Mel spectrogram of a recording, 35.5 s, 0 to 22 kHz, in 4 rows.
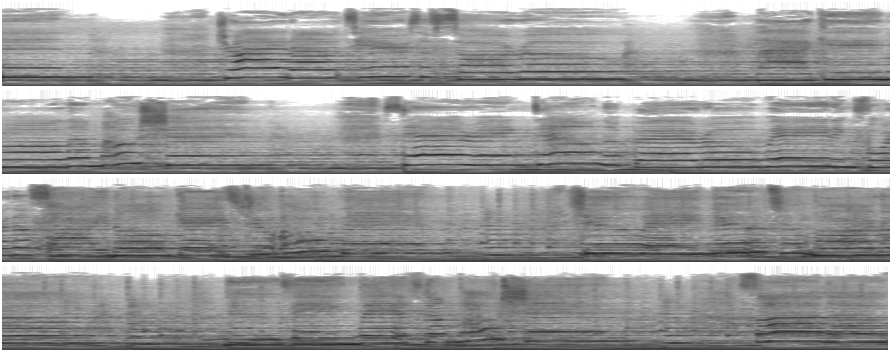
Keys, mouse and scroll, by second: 1.2 scroll up 1, 2.5-3.5 scroll down 1, 3.5-6.0 drag, 6.0 scroll up 1, 6.4-8.2 drag, 8.6 scroll down 1, 10.9 click, 13.2 ctrl+w, 14.4 click, 16.1 ctrl+w, 18.4 click, 19.4 scroll down 1, 24.9-25.2 scroll up 1, 25.8 click, 28.6 click.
